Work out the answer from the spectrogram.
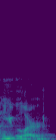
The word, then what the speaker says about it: Euler: Um but it is called Euler's number, not Euler. Okay? That is Euler. I'm not saying it wrong.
